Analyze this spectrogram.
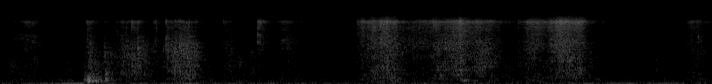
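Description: Plastic shopping bags rustling and crinkling in bursts as bottles and packs are moved around in them, the longest stretch starting about halfway through.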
